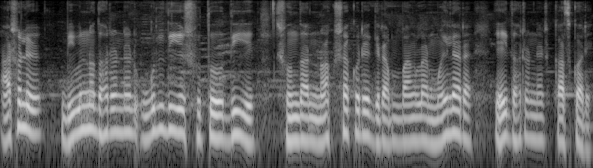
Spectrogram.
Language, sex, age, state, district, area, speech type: Bengali, male, 60+, West Bengal, North 24 Parganas, rural, spontaneous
